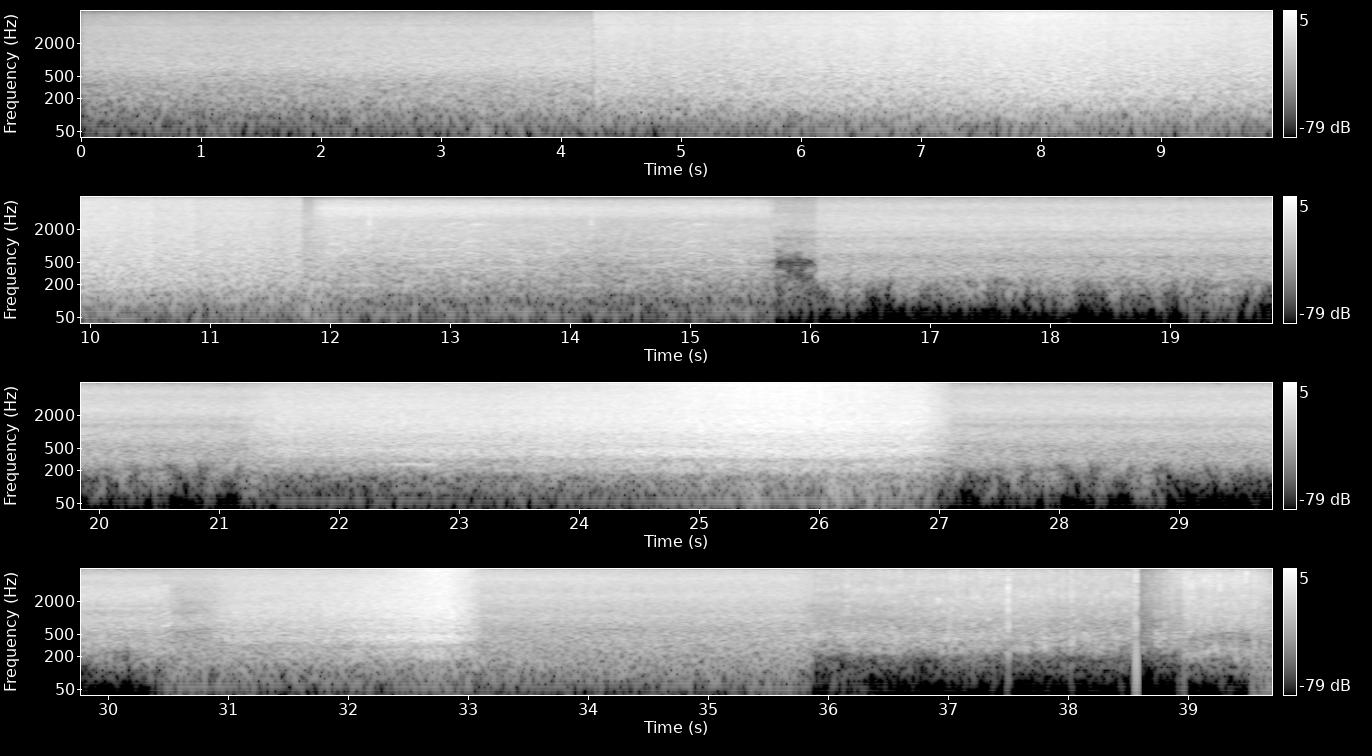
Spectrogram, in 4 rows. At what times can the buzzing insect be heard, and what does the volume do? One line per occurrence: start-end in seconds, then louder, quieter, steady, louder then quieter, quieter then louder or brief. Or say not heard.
21.1-27.1 louder
30.8-33.1 brief.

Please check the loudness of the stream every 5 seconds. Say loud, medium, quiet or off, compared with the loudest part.
medium, loud, medium, quiet, quiet, quiet, quiet, quiet.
